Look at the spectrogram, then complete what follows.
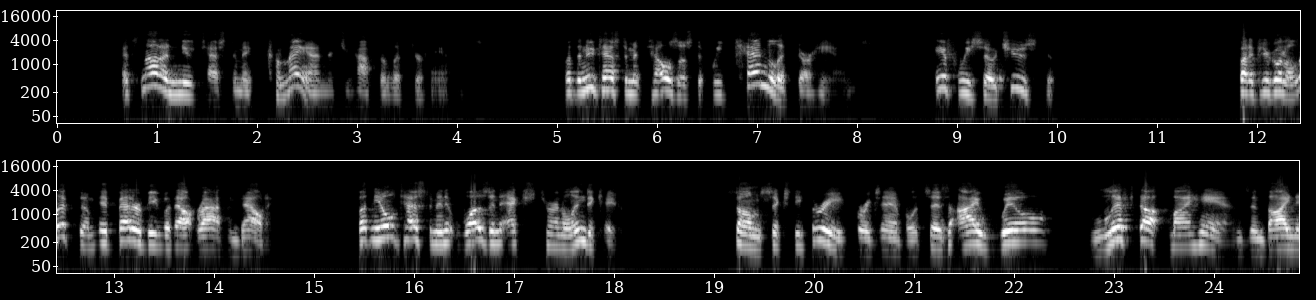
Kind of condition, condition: setting, large echoing room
